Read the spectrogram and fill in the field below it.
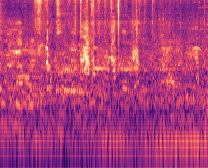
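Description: Kundarapalli breed hens clucking and cackling at a weekly village market, over the steady hubbub of a busy outdoor crowd, with people chattering in the background throughout.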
